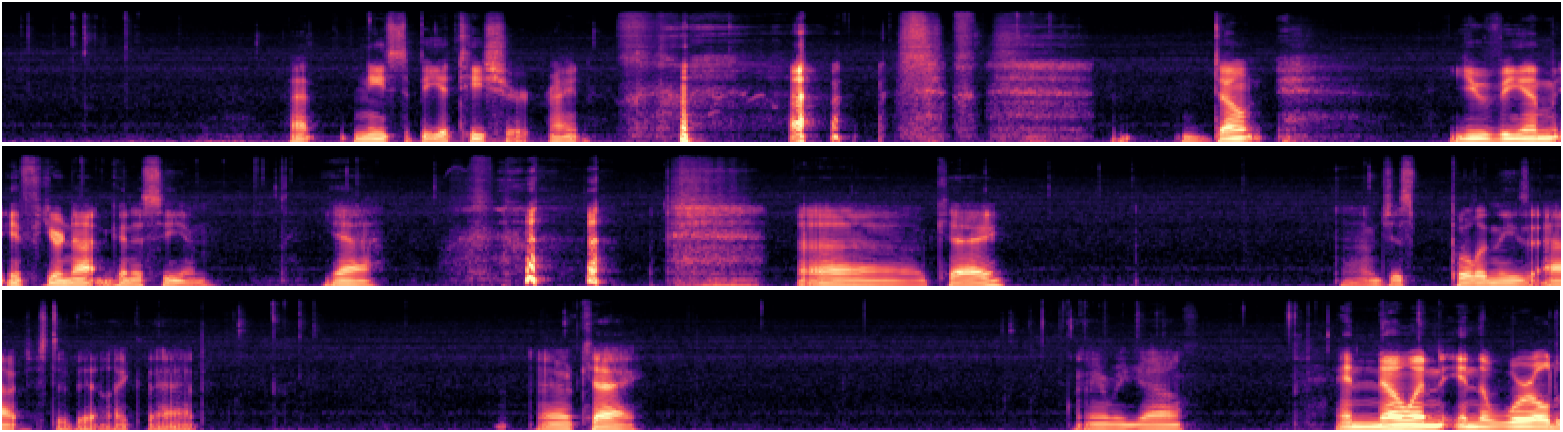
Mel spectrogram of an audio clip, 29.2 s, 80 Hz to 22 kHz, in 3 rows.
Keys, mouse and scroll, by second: 0.5 ctrl+Tab, 1.8 right click, 2.6 shift+right click, 3.0-3.7 scroll up 3, 4.4 click, 6.4 a, 6.5 Tab, 6.7-7.3 scroll down 1, 7.3 middle click, 7.3 scroll down 4, 10.8 Tab, 11.7 right click, 12.5 shift+right click, 13.0 middle click, 15.4 scroll up 1, 16.4 shift+right click, 16.9 middle click, 17.9 shift+right click, 19.1 click, 21.2 a, 21.4 Tab, 21.8 middle click, 23.6 click, 26.0-26.6 scroll down 3, 26.3 a, 26.6 Tab, 27.1 middle click, 27.7-28.3 scroll down 3, 28.3 shift+c, 28.9 scroll down 1.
